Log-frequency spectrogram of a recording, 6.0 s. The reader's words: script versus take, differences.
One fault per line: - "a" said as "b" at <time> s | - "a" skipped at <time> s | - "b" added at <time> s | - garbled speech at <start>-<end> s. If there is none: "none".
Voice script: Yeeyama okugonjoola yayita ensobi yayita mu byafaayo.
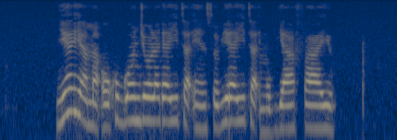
none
